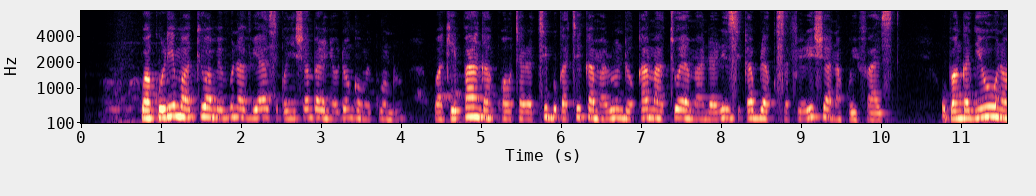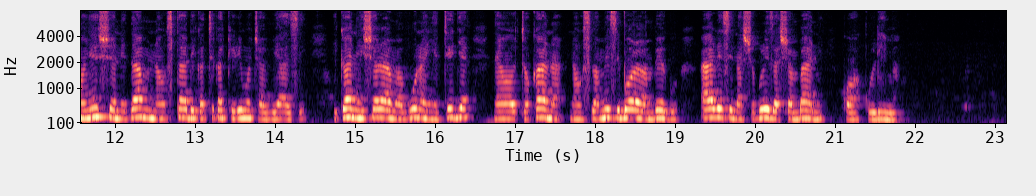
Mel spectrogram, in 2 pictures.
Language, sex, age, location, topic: Swahili, female, 18-24, Dar es Salaam, agriculture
